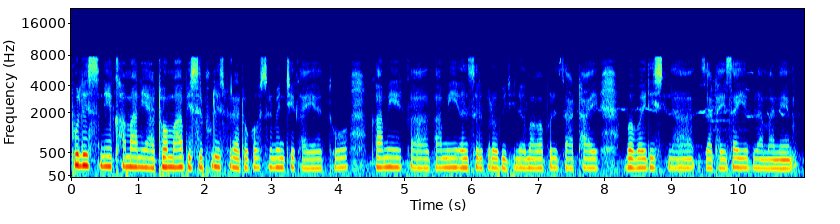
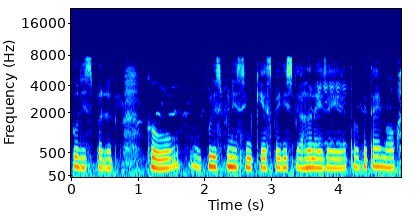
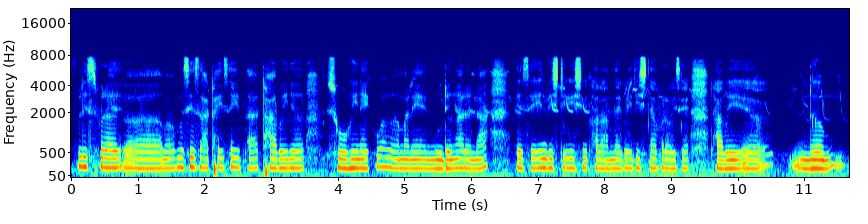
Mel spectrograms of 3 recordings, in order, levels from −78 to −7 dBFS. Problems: constant background noise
